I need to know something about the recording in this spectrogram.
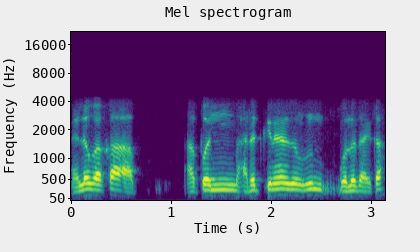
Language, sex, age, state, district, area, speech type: Marathi, male, 18-30, Maharashtra, Amravati, urban, conversation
